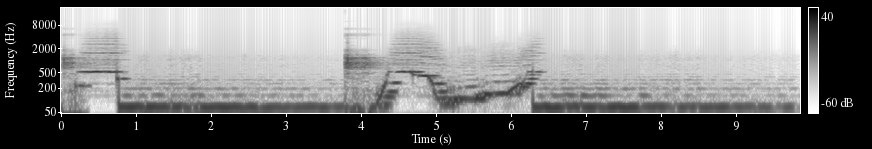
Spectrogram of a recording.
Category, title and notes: Instrument samples > Synths / Electronic
CVLT BASS 22
bass, bassdrop, clear, drops, lfo, low, lowend, stabs, sub, subbass, subs, subwoofer, synth, synthbass, wavetable, wobble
